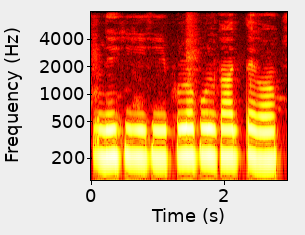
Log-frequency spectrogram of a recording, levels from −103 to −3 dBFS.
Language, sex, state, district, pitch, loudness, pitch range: Chakma, female, Tripura, Unakoti, 205 Hz, -12 LUFS, 200-210 Hz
